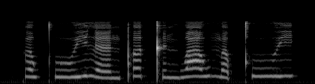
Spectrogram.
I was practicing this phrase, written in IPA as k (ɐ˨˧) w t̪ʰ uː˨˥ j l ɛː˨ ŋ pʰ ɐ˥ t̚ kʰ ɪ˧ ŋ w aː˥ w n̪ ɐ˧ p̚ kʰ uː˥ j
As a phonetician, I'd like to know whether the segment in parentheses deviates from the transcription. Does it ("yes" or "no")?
yes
